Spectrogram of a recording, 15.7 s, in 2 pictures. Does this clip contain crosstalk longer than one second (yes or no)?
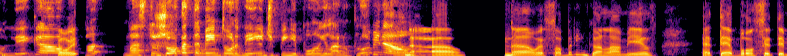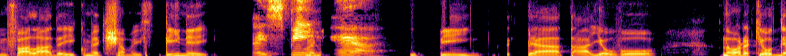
no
